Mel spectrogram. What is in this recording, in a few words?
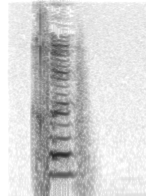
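"Cre", French; phonetique; la syllabe e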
